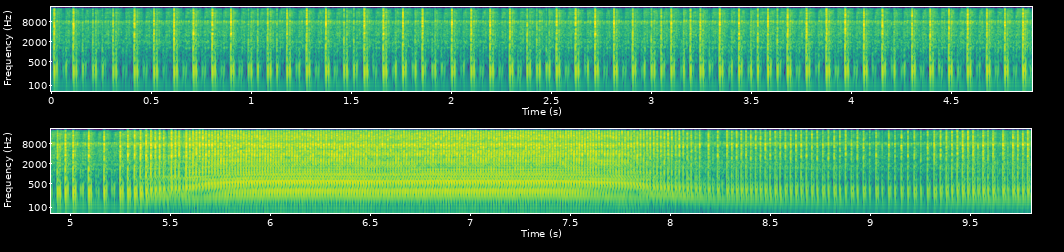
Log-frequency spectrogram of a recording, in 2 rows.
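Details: Brand-new Saito FA-100T twin model engine on test stand during break-in run: crisp, even firing climbs smoothly to a high buzz and settles back down, no misses; running perfectly, normal healthy twin.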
